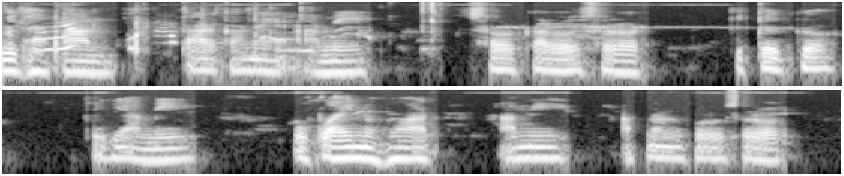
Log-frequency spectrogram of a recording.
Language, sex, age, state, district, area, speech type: Assamese, male, 45-60, Assam, Sivasagar, rural, spontaneous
